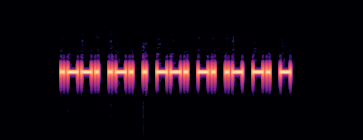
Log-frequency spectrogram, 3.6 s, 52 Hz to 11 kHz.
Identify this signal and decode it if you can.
Morse code, heard as a keyed tone, about 34 wpm, 700 Hz. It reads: PREGNANT
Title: Sentences from Top 1000 Words - Review Part 6 - New Word Drill - 35wpm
